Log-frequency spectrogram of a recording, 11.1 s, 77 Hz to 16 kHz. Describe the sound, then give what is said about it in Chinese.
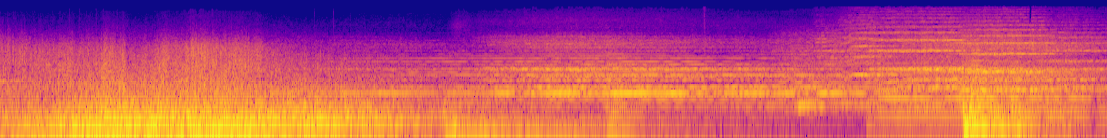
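Atomic bomb explosion, the 1945 US bombing of Hiroshima and Nagasaki: a long, loud, deep rumbling roar that continues unbroken, with its tone shifting and churning throughout. “就系美国向日本广岛同长崎投掷咗原子弹”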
